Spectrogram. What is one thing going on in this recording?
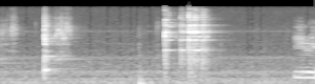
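A spatula scrapes against a metal pan.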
